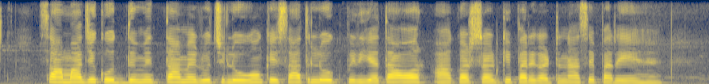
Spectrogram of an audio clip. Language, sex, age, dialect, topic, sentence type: Hindi, female, 18-24, Kanauji Braj Bhasha, banking, statement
